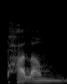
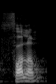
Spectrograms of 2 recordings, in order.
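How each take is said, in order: First: The word is said with a Sanskrit pronunciation. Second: The word is said with a non-Sanskrit pronunciation. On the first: The speaker calls it right. "That's right Sanskrit" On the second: The speaker calls it wrong. "Not phalam"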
